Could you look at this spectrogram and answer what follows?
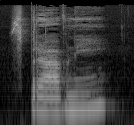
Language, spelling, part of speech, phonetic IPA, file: Czech, správný, adjective, [ˈspraːvniː], Cs-správný.ogg
- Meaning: 1. correct 2. proper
